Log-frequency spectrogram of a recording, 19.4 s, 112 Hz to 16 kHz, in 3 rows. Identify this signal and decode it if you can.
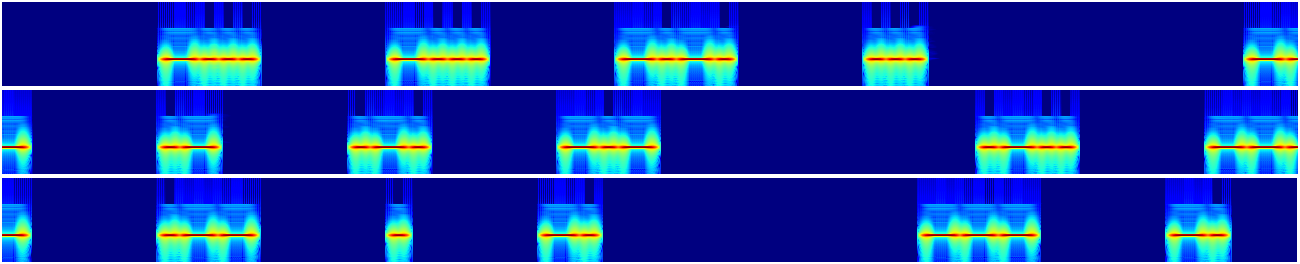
Morse code, heard as a keyed tone, about 25 wpm, spaced as for 10 wpm, 550 Hz. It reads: BBCS MARK LOWEN ON
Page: news-headlines-in-morse-code-at-10-wpm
